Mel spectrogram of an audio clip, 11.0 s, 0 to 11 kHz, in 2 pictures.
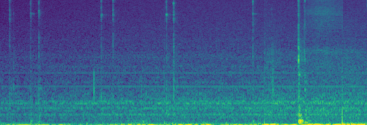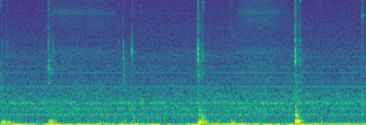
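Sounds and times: keyboard and mouse clicks: 0.1 - 0.7, 3.8 - 4.6, 5.5 - 6.4, 7.3 - 7.6, 8.4 - 8.7, 9.9 - 10.1.

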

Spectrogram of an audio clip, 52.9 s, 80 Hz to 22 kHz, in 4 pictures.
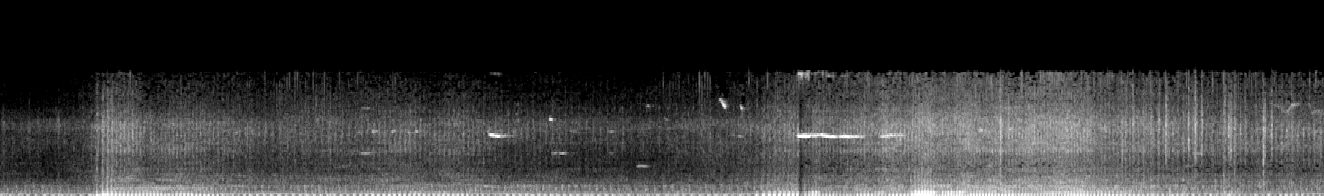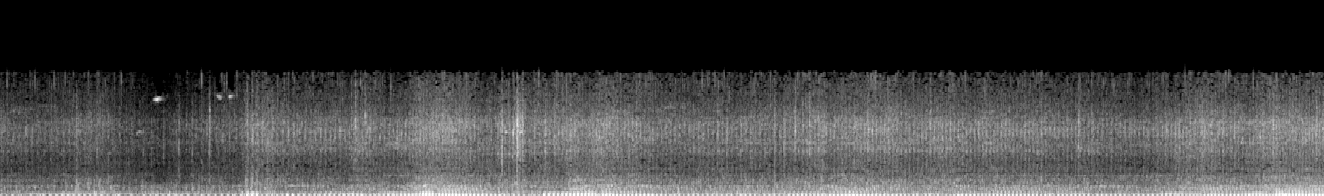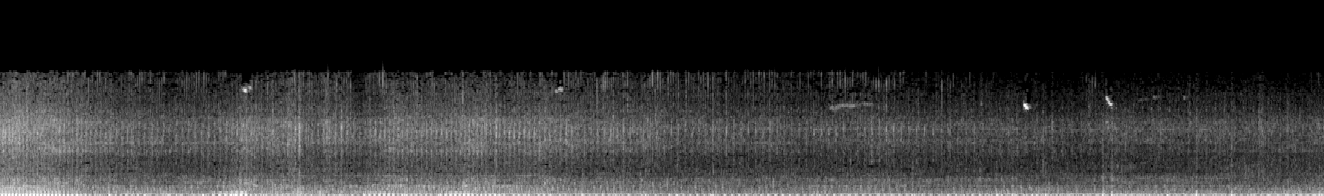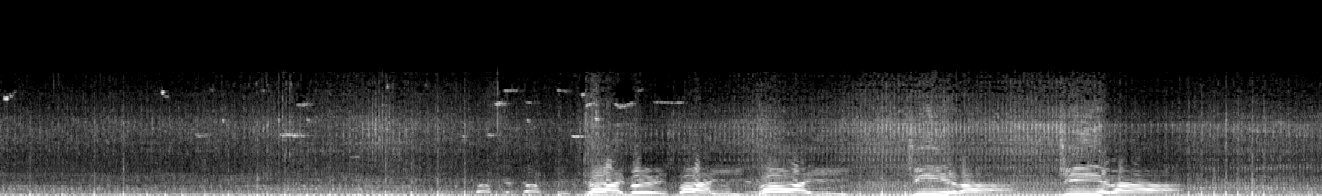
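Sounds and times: motorcycle engine revving: 0.0 - 52.9.

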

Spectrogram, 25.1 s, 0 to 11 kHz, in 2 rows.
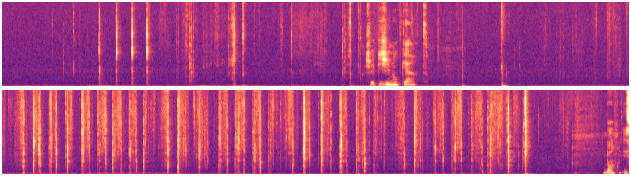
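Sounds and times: cards being shuffled: 1.2 - 7.3, 11.1 - 23.2.

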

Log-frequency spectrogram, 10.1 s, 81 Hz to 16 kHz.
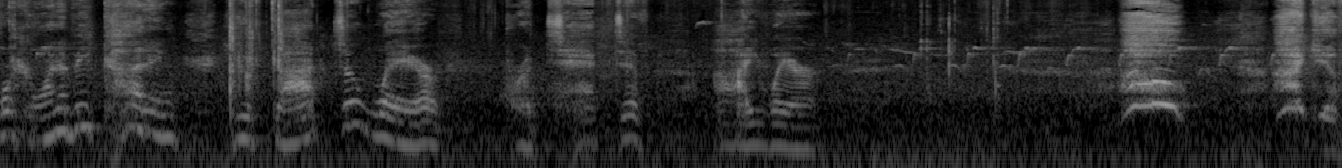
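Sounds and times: small birds chirping: 3.2 - 10.0.

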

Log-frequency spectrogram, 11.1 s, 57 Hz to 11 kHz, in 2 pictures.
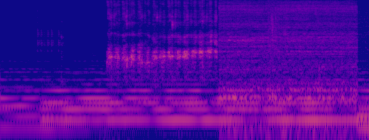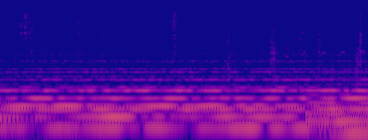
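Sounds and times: toothbrush scrubbing teeth: 1.6 - 3.3.

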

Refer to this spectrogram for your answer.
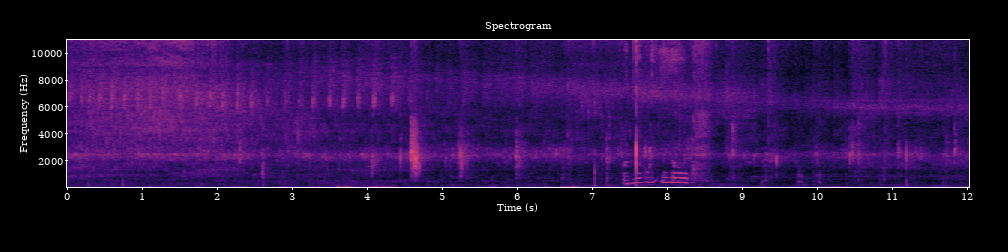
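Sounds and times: insects chirping: 0.0 - 12.0
low outdoor rumble: 0.0 - 12.0.

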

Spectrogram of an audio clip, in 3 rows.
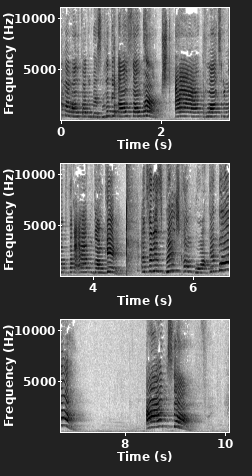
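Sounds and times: hand clap: 4.6 - 5.0.

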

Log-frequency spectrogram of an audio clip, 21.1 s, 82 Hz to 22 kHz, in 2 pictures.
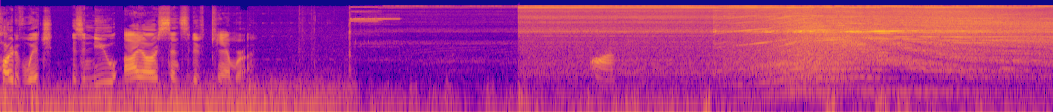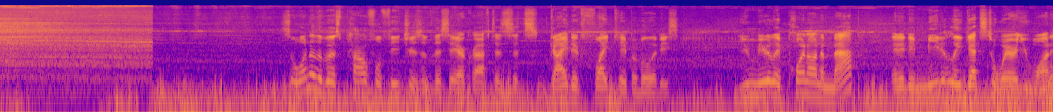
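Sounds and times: drone propellers buzzing: 3.5 - 13.2.

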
